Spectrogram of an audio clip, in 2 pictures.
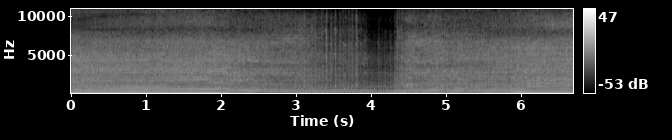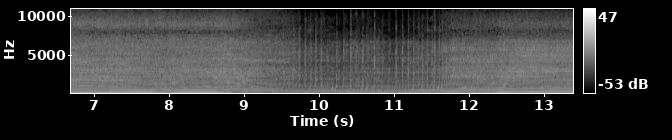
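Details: Poulan Pro chainsaw that sat unused in a barn for three years and never ran right, after low and high carburetor adjustment with a tool kit: crisp high rev that drops under load in the wood and recovers cleanly each cut, no stalling or bogging; normal cutting.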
